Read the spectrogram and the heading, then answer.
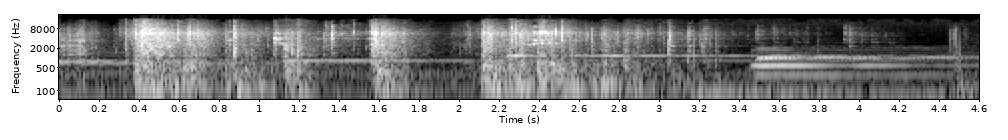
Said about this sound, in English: That was when the front door was smashed open.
